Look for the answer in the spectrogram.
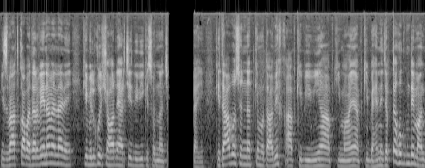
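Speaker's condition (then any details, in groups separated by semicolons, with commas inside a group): No condition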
